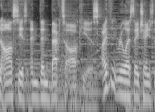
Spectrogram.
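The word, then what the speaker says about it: Arceus: I find it extremely stupid that they change the pronunciation of Archus to Arus because the the whole thing with Archus is that it's root word. The root words are Ark and Deus.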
